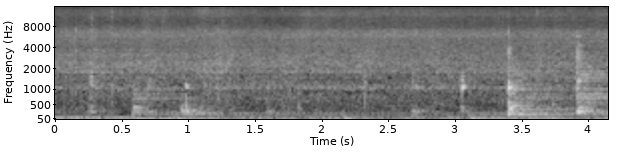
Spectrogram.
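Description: Chopped onions and red pepper sizzling in rendered meat fat in a hot steel disco pan while a wooden spoon stirs them. The spoon scrapes and knocks against the steel a few times, most sharply near the end.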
